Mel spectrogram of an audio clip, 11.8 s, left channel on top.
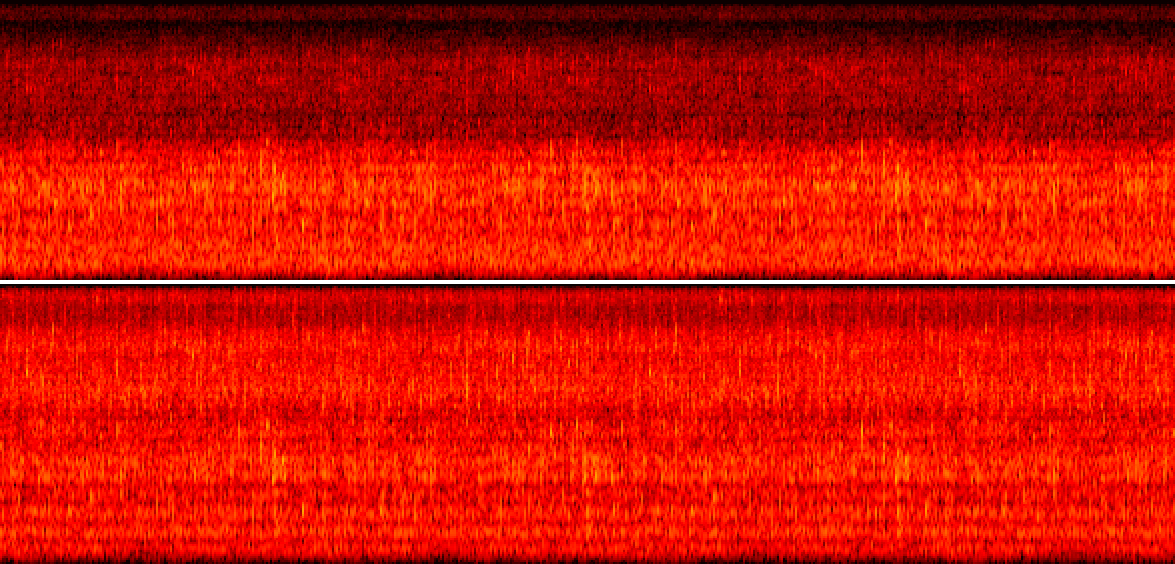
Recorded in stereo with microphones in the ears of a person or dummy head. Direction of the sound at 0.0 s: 75° right (ahead or behind).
